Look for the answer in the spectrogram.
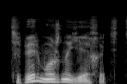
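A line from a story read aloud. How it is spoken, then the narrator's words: Quiet. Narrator (Russian): тихо сказала Робин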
